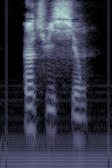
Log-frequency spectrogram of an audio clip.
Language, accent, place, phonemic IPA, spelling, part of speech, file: French, France, Lyon, /ɛ̃.tɥi.sjɔ̃/, intuition, noun, LL-Q150 (fra)-intuition.wav
- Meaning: 1. intuition (cognitive faculty) 2. intuition, hunch 3. premonition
